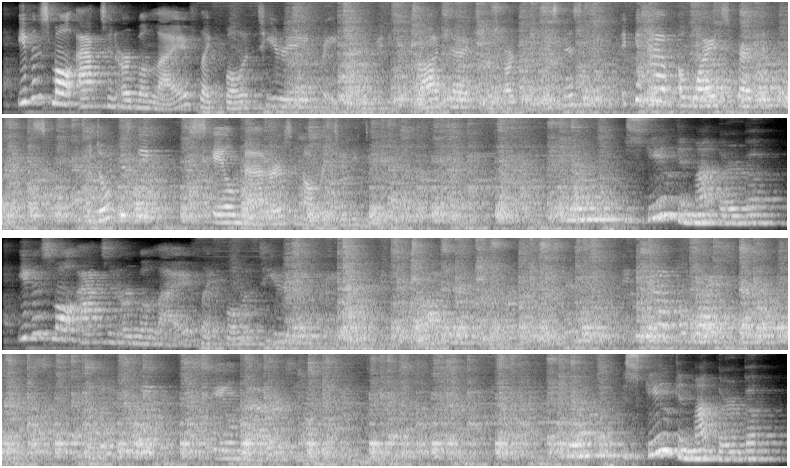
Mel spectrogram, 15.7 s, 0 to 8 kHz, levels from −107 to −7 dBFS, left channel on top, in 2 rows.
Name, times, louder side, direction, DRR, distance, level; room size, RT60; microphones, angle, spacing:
voice 1, 0.2-5.8 6.2-8.3 8.7-9.4 9.7-11.7, left 5 dB, 85° left, 7 dB, 0.3 m, -25 dB
sound 1, 1.9-13.9, equal, 15° left, 0.7 m, -35 dB
sound 2, 2.8-13.9, equal, 25° right, 0.7 m, -24 dB
voice 2, 13.5-15.4, right 2 dB, 55° right, 0 dB, 0.6 m, -21 dB
3.1 x 2.0 x 2.8 m, 0.94 s
head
